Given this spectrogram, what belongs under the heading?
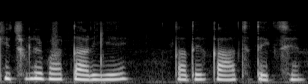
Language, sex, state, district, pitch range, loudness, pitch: Bengali, female, West Bengal, Cooch Behar, 220-245 Hz, -17 LUFS, 230 Hz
